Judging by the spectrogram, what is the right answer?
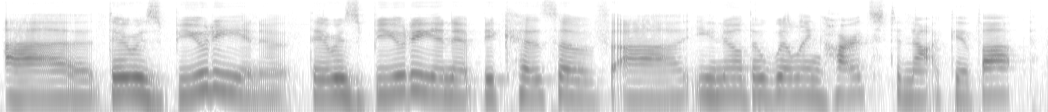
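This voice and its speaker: Woman, somewhat high voice, reflective inspirational speaking, earnest, halting phrasing. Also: flat delivery, gravelly, fairly bright tone, slight background noise.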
